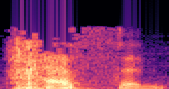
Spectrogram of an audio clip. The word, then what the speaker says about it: Chesed: I pronounced this word wrong in the beginning, and now it's stuck in a neuron in my brain. And it had been pointed out to me how to pronounce it, so as you can see, that's why I'm struggling with the pronouncement. Chesed.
